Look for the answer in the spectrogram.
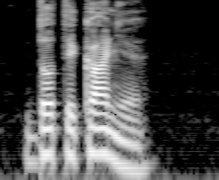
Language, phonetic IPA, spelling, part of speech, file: Polish, [ˌdɔtɨˈkãɲɛ], dotykanie, noun, Pl-dotykanie.ogg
